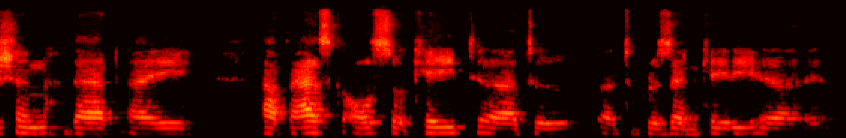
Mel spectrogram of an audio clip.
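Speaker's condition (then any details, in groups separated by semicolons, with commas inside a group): No condition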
